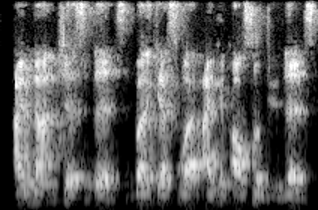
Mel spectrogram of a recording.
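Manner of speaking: ordinary talk, nothing marked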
